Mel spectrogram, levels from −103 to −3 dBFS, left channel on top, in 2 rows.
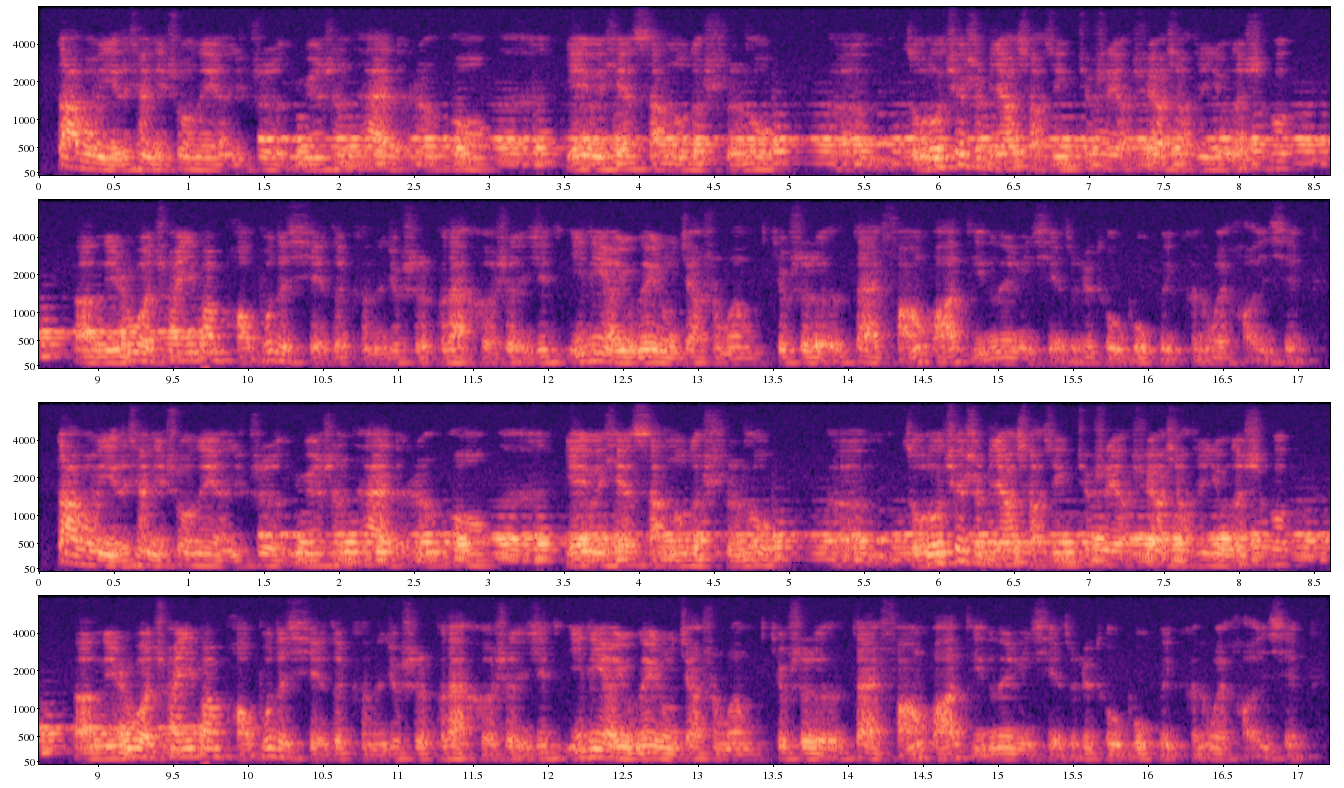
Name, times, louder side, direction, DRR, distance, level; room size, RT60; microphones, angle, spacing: voice 1, 0.1-4.9 5.3-8.3 8.8-17.0, right 1 dB, 55° right, 1.7 m, -27 dB
sound 1, 1.5-9.7, right 2 dB, 5° left, 1.4 m, -26 dB
3.2 x 3.0 x 4.3 m
head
